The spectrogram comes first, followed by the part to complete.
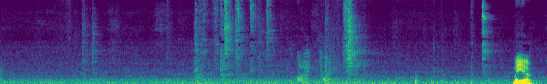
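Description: Light knocks and rattles from a cockatoo clambering on the wooden perches of its wire cage. Near the end comes one short, loud voice sound.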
